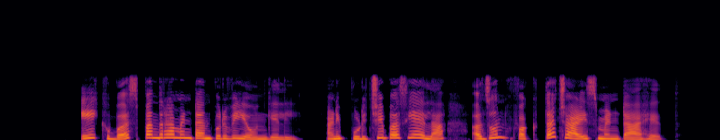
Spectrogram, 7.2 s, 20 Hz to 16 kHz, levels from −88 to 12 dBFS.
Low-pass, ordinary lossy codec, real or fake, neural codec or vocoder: 7.2 kHz; none; real; none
